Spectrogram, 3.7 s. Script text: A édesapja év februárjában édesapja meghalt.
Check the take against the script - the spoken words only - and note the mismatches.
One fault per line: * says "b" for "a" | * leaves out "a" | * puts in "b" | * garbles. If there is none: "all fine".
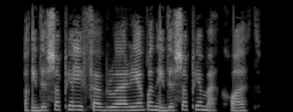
all fine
